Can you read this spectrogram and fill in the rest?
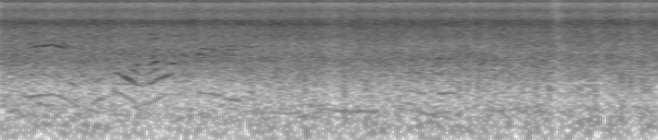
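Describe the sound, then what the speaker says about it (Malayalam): Heavy rain pours in a dense, constant roar with no let-up, a voice faintly audible beneath the downpour. "ഇപ്പോൾ നല്ല മഴയാണ് കേട്ടോ"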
